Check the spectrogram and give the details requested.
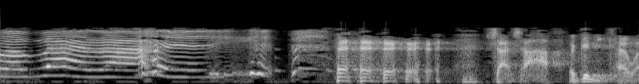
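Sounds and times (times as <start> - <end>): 
girl crying: 0.0 - 3.4
laughter: 3.3 - 4.7
speech: 3.4 - 6.3.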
